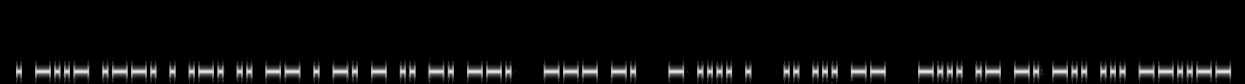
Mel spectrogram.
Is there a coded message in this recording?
Yes: Morse code from 0.2 to 12.3 s, heard as a keyed tone, about 25 wpm, 600 Hz. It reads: EXPERIMENTING ON THE ISM BANDS,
